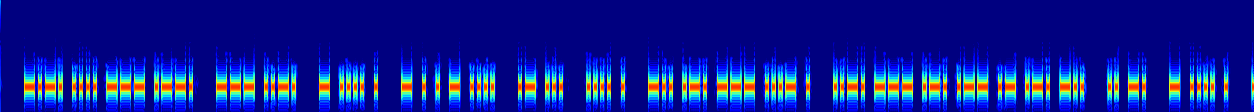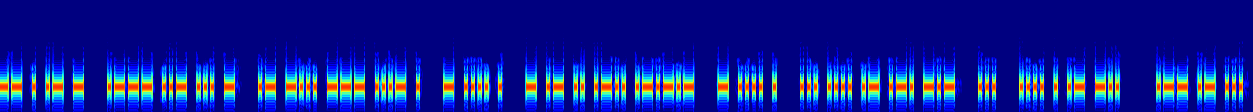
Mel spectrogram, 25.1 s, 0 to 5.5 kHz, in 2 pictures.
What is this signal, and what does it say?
Morse code, heard as a keyed tone, about 34 wpm, 600 Hz. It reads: CHOP OF THE TEETH AS HE DROVE FORWARD IN THE MEAT JUST ABOVE THE TAIL. THE SHARK S HEAD WAS
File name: the old man and the sea 2 35wpm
